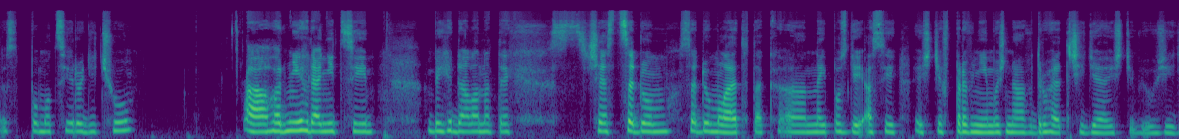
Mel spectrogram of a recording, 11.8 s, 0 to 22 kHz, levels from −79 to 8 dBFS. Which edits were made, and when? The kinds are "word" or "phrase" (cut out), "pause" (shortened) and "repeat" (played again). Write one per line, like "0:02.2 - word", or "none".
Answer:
0:09.1 - pause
